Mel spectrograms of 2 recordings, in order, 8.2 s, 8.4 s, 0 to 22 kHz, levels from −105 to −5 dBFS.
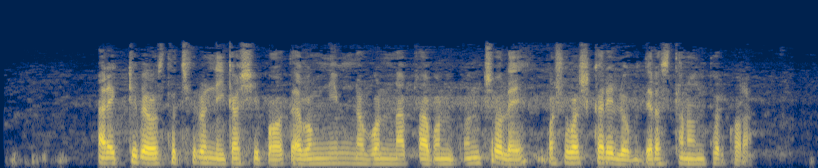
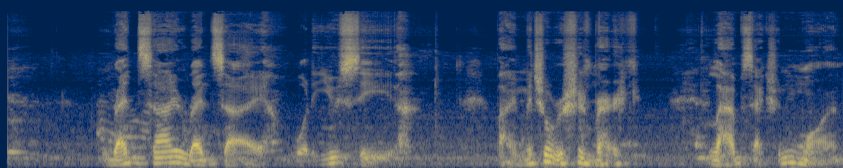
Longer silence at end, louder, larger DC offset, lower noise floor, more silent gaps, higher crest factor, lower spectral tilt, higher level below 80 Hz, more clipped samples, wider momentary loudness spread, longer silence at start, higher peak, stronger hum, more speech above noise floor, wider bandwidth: first, 0.7 s vs 0 s; first, -19 LUFS vs -31 LUFS; neither; about the same, -59 dBFS vs -59 dBFS; neither; about the same, 18 dB vs 18 dB; first, -6.5 dB/octave vs -4.5 dB/octave; about the same, -62 dBFS vs -64 dBFS; neither; second, 10 LU vs 15 LU; first, 1 s vs 0.05 s; first, -2 dBFS vs -14 dBFS; neither; first, 41 dB vs 28 dB; second, 7.6 kHz vs 16.5 kHz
